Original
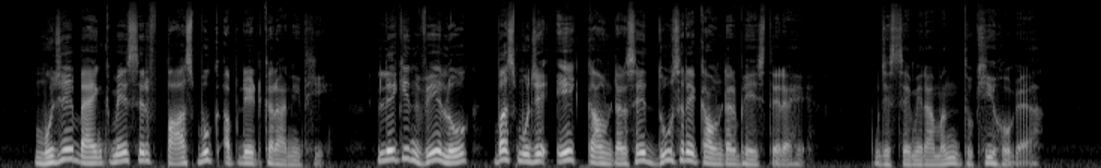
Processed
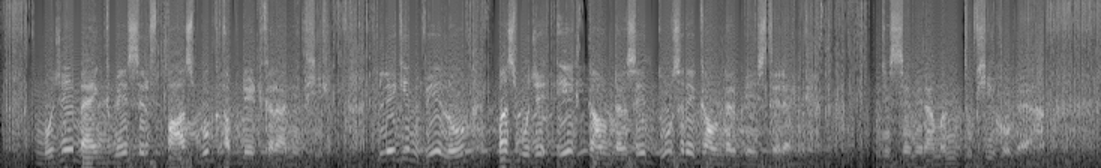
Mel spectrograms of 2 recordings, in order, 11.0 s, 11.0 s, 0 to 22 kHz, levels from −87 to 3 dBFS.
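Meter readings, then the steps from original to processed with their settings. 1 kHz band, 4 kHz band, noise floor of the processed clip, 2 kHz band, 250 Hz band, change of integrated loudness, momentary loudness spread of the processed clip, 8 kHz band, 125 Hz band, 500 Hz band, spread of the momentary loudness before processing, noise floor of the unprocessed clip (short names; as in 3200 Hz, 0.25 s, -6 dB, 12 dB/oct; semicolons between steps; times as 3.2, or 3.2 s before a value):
+15.0 dB, +21.5 dB, -31 dBFS, +18.5 dB, -12.5 dB, +10.0 dB, 7 LU, +27.0 dB, under -20 dB, -1.5 dB, 13 LU, -72 dBFS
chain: zero-crossing step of -28 dBFS; HPF 770 Hz 24 dB/oct; gate -43 dBFS, range -15 dB; high shelf 6200 Hz +10 dB; sample leveller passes 2; on a send: dark delay 0.159 s, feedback 60%, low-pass 3200 Hz, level -14 dB; on the sum: gain +6 dB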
